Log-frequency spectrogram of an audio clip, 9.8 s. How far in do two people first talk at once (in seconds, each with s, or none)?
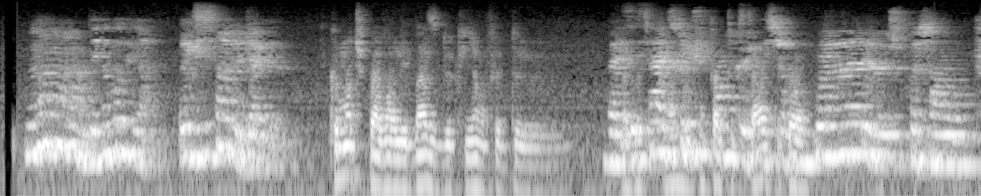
6.2 s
